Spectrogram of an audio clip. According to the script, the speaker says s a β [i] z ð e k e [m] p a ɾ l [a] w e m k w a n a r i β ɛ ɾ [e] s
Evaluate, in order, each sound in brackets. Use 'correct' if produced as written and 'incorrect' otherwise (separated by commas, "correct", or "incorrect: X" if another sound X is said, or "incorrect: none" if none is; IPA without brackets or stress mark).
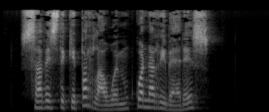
incorrect: e, incorrect: none, correct, correct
